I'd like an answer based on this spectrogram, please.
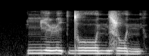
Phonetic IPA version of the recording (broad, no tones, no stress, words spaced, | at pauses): ɲiɭiʔ doːnʲɮonʲ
